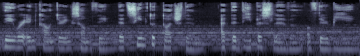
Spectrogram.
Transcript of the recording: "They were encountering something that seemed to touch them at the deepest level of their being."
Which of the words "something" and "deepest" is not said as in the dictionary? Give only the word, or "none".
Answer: none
